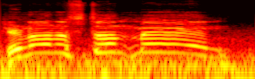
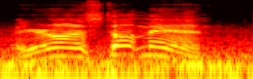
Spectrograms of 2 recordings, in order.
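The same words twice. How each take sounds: First: It is said in a put-on comedian-style voice. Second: It is said in the speaker's ordinary voice.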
